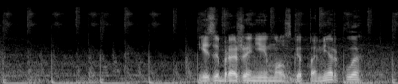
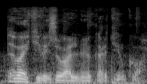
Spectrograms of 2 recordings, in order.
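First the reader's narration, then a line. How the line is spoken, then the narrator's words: Sigh, then speaking. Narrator (Russian): Рудольф Терентьевич вздохнул и сказал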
